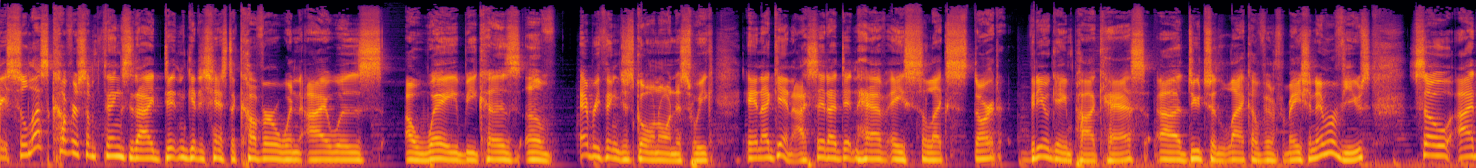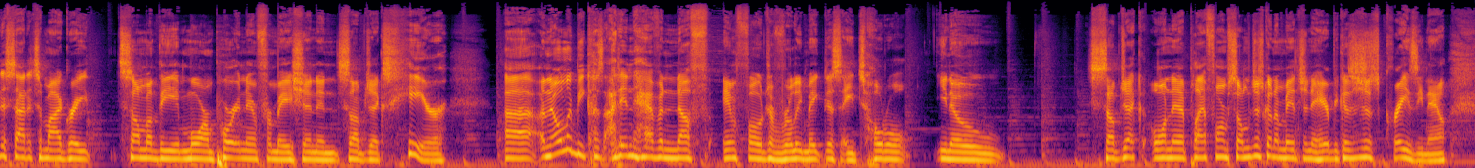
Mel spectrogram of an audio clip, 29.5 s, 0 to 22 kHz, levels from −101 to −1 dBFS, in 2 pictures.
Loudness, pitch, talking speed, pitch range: -17 LUFS, 150 Hz, 190 wpm, 135-170 Hz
